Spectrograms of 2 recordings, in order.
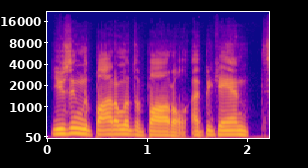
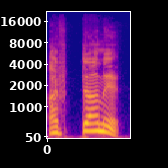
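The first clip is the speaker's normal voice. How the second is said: high, loud burst of triumph; boy bursting in with his prize; excited cry; 8 semitones higher, 3 dB louder than usual. A narrator's reading. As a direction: crow it out with delight. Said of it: "I cried".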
